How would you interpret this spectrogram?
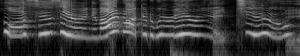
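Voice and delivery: mock a melodramatic teen; whiny teen parody. Mocking Tootie's whiny lines.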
